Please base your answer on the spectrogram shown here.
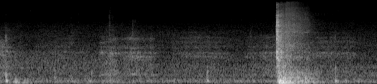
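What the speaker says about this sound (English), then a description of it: "Let me shut this door." A door inside an RV is pulled shut with a single sharp, loud slam near the end, preceded by faint rustling and handling sounds.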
